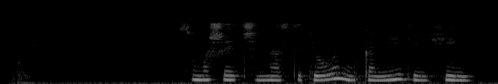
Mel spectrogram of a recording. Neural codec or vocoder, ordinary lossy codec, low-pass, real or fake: none; MP3, 32 kbps; 7.2 kHz; real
